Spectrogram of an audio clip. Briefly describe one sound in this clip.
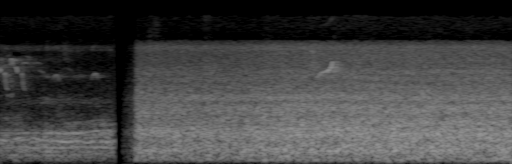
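A river rushes steadily over rapids nearby.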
